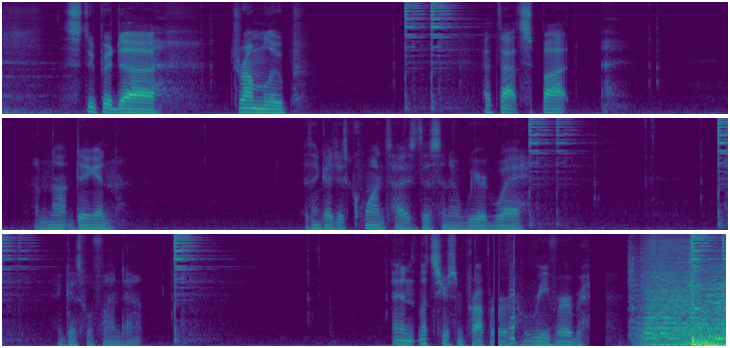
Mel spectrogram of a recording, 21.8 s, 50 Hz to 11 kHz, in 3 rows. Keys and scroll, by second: 19.4 ctrl+alt+l, 20.4 space.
